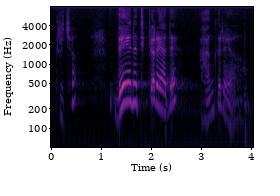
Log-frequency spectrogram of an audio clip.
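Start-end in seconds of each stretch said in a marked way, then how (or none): 1.2-2.5 mocking question. Mocking parents' expectations.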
